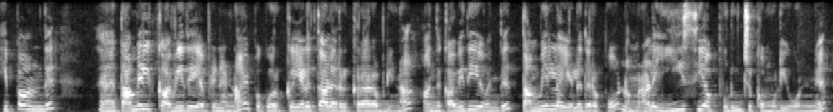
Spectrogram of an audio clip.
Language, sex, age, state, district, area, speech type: Tamil, female, 18-30, Tamil Nadu, Tiruppur, rural, spontaneous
